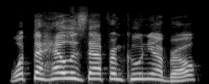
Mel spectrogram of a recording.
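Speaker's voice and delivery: exasperated fan shouting at the match; furious yell. Real, not acted. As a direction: yell in disbelief at the player. Furious at player's mistake.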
